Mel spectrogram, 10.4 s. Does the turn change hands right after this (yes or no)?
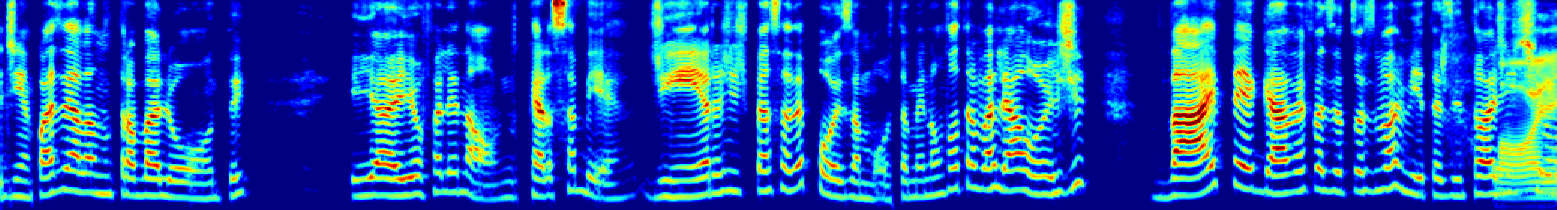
yes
